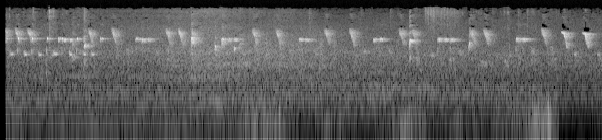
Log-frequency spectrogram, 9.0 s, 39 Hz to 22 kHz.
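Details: Java sparrows singing at Mazaki Park on 9 January 2017, several free-living birds alongside one white Java sparrow and three cockatiels: a continuous run of high clicking, tinkling notes and short bell-like tones over a steady low rumble.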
